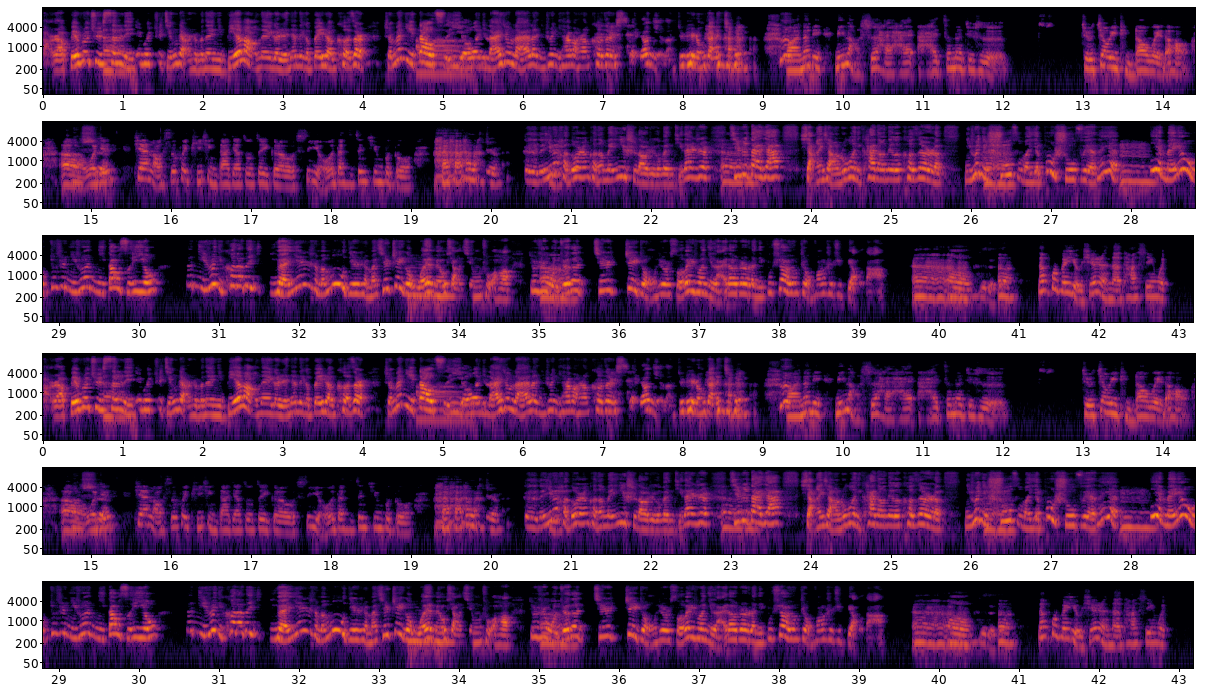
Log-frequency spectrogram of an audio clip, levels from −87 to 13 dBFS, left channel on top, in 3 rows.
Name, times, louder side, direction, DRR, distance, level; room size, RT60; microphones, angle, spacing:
voice 1, 0.0-8.8 9.2-9.4 14.8-15.2 19.7-20.1 20.4-27.9 28.2-30.2 30.6-39.3 40.1-40.7, equal, 5° left, 0.4 m, -25 dB
voice 2, 0.7-1.1 4.7-5.2 6.9-7.4 8.3-8.8 9.0-12.0 13.0-15.3 15.6-19.9 20.4-20.9 22.9-23.4 26.1-26.6 27.9-28.3 33.3-34.0 35.0-35.5 39.7-40.4 40.7-41.0 41.2-42.8, left 2 dB, 40° left, 0.7 m, -33 dB
2.7 x 2.4 x 2.4 m
head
